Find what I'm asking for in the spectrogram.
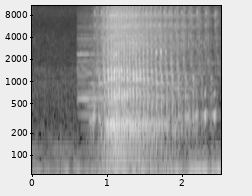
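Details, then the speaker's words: Air compressor on a Harbor Freight Jupiter 5000-watt inverter: compressor motor groans and tries to turn while the inverter beeps steadily; starting current too high, so the inverter overloads and the compressor can't start. "As you can see, you get a beep. It wants to start it, but it can't. It just takes too much current for an air compressor to start."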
